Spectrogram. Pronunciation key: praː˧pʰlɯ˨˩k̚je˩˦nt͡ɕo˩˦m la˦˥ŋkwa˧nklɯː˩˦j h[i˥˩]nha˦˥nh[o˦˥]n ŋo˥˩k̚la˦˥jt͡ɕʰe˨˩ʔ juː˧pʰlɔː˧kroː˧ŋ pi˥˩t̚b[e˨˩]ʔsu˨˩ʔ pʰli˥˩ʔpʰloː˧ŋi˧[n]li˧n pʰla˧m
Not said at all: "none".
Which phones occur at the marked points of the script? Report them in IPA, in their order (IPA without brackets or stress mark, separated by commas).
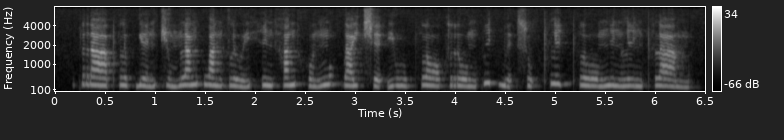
i˧, o˩˦, e˨˩, n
